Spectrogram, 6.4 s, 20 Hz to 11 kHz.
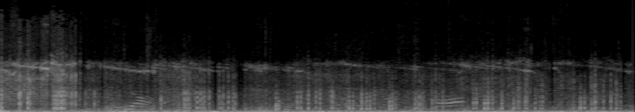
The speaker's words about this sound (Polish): Myślę, że mam jakieś nagranie z dyktafonu. Na przykład mam jakieś e, strzelające fajerwerki z końcówki lat 90.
